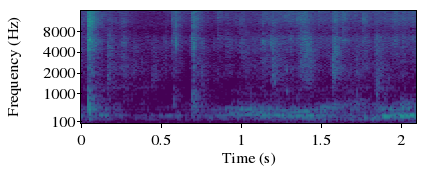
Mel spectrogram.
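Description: Bursa Oynarı pigeons coo softly nearby, a low throaty burbling that swells toward the end, with light rustling in the background.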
